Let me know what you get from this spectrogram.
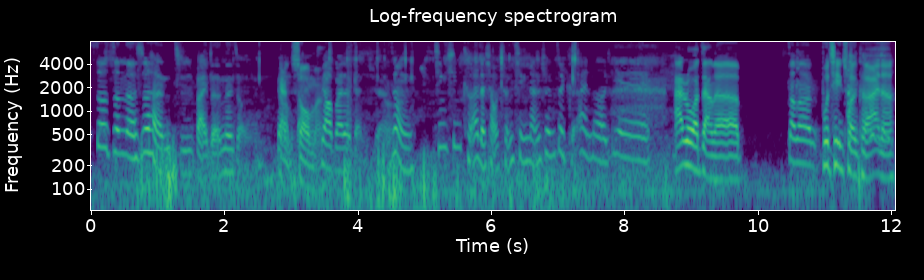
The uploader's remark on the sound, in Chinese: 不得已在戶外錄，有諸多雜音／暴風請見諒！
